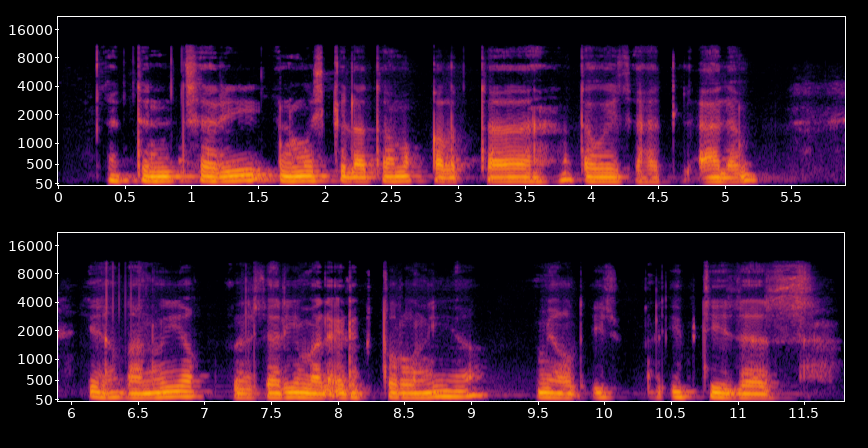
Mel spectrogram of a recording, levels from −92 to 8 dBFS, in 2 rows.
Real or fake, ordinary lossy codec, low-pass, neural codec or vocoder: real; none; 10.8 kHz; none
